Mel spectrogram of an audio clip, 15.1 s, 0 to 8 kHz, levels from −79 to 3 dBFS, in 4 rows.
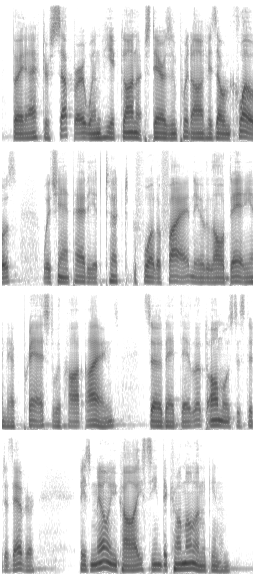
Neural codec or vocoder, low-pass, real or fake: codec, 16 kHz, 0.5 kbps, X-Codec, HuBERT features, trained on balanced general audio; 7.2 kHz; fake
